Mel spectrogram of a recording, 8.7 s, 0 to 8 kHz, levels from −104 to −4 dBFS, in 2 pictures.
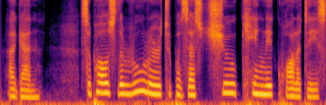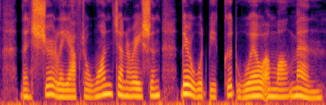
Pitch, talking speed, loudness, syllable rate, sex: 185 Hz, 145 wpm, -20 LUFS, 5.1 syllables/s, female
